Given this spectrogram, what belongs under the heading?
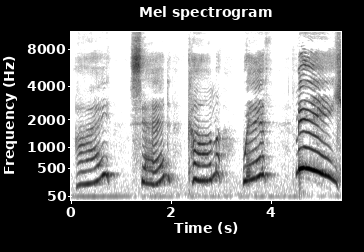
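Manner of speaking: rising to a very high, loud shriek; insist, building to a scream; building ghostly command. Acted.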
